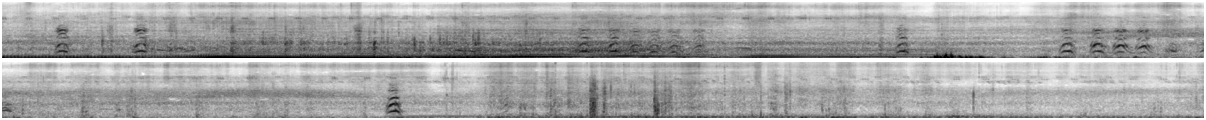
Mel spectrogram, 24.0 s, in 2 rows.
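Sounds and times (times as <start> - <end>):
car engines revving: 0.0 - 12.8
animal calls: 0.5 - 2.2, 4.5 - 9.2, 10.4 - 12.4.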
